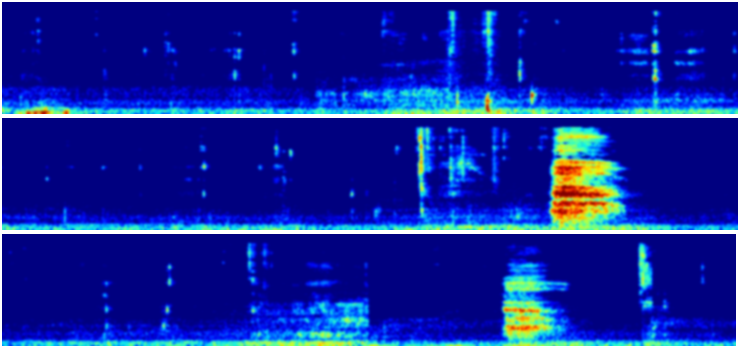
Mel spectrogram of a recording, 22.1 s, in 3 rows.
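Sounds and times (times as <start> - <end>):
person chewing food: 0.1 - 12.8, 14.9 - 17.6, 21.1 - 22.0.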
